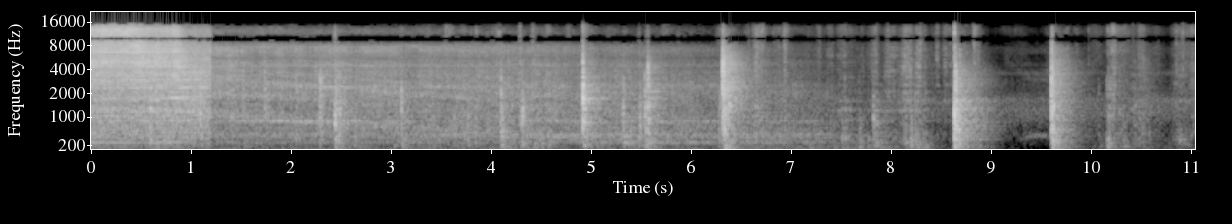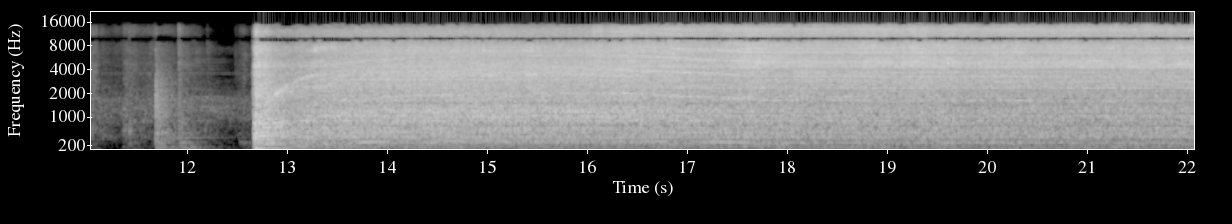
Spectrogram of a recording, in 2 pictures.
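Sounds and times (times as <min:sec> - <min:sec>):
table saw winding down: 0:00.0 - 0:06.4, 0:12.7 - 0:22.0
wooden slats knocking: 0:04.1 - 0:06.8, 0:07.6 - 0:10.0.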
